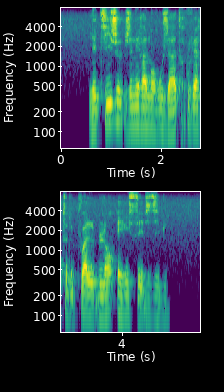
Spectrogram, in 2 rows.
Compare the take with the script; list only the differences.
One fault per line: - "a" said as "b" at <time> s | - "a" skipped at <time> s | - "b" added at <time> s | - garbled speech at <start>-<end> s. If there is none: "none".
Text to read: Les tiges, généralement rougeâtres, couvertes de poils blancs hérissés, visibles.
none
